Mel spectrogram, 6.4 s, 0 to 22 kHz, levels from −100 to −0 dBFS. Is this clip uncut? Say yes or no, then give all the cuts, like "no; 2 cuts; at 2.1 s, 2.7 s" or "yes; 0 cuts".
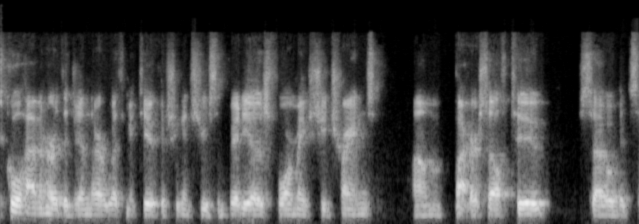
no; 1 cut; at 4.5 s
